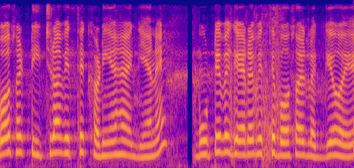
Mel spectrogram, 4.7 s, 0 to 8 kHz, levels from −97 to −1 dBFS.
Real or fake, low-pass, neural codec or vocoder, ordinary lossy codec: fake; 7.2 kHz; codec, 16 kHz, 16 kbps, FunCodec, trained on Chinese and English, 50 frames a second; none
